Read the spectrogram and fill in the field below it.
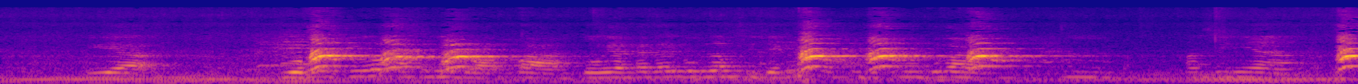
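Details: A neighbor's lively, friendly corgi named Jack barks in short bright bursts, grouped in quick runs of three, with soft voices and a faint low hum in between.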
